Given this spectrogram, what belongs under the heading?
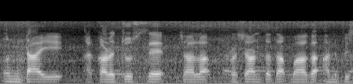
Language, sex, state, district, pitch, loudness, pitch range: Telugu, male, Andhra Pradesh, Sri Satya Sai, 120 Hz, -15 LUFS, 115-125 Hz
